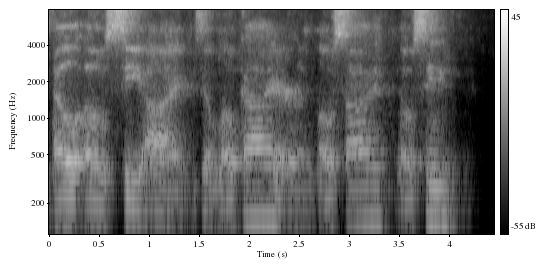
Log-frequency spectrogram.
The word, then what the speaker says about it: loci: Is it loci or loci? Loci? It's most commonly pronounced loci, rhyming with the word sky.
